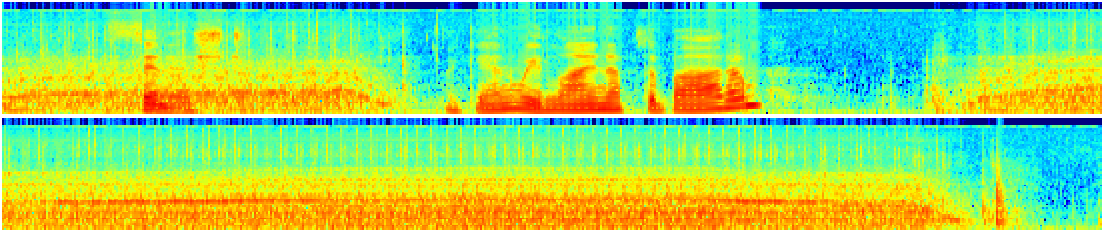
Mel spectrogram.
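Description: A sewing machine whirs as it stitches fabric.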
